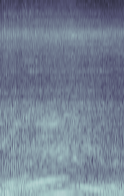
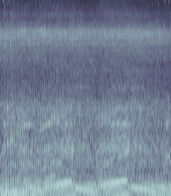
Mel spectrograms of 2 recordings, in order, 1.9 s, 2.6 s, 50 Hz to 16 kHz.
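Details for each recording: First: Honda CB250 bobber after cleaning spark plugs and resetting gaps, freshly completed carb: engine picks up cleanly, sweeping up and down through the revs with no misses or popping; much better, though owner notes a slight flat spot at half throttle. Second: Honda CB250 bobber twin: revving with throttle blips, brief stumble when snapped quickly to half throttle, a flat spot there.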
